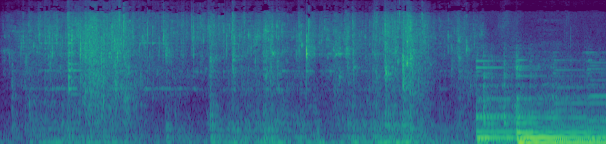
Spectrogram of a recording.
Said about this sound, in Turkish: Kağıtları sıyırıp muslukta yıkarken tabak olduğunu gördük.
